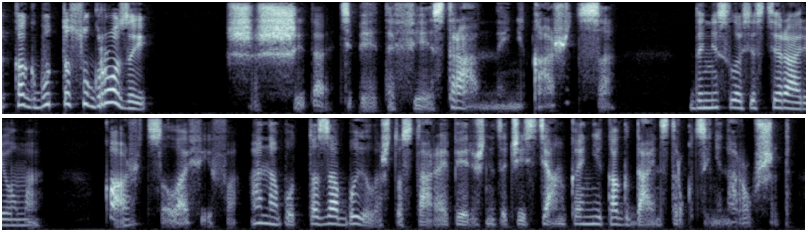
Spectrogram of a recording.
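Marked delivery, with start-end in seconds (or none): 2.2-6.1 slow hissing snake whisper. Acted. 9.1-15.9 low hissing snake voice; snake whisper. Acted. Second snake answers.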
